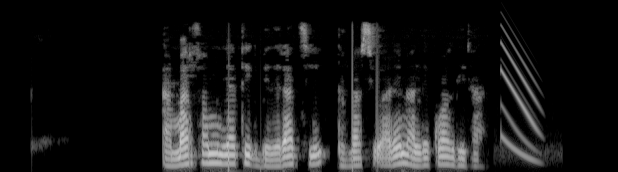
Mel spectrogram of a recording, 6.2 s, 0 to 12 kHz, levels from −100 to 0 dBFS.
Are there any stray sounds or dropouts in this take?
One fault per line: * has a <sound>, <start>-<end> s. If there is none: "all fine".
* has a chirp, 5.0-5.5 s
